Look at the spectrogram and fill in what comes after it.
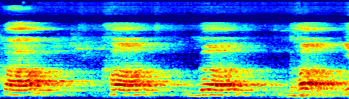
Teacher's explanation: ये हवा अपनी जो है वो इस कंठ के जो वाग यंत्र है इससे स्पर्श करके बाहर निकलती है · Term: क वर्ग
